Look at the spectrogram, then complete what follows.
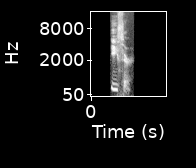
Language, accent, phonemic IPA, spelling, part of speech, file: English, General American, /ˈi.θɚ/, ether, noun / verb, En-us-ether.ogg
- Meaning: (noun) The substance formerly supposed to fill the upper regions of the atmosphere above the clouds, in particular as a medium breathed by deities.: The medium breathed by human beings; the air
